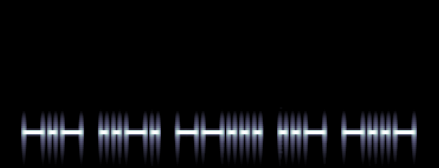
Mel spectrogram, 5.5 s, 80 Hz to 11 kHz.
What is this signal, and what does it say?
Morse code, heard as a keyed tone, about 15 wpm, 700 Hz. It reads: KF7UX
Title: USA Call Signs - 5 Characters - Repeated 3x - 15wpm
